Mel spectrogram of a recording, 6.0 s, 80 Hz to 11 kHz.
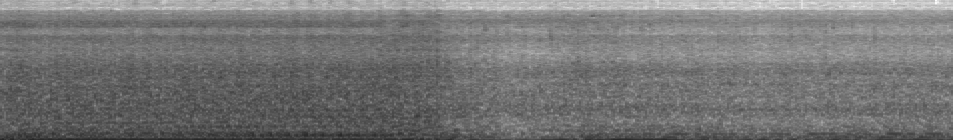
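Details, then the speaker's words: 1957 Ford Thunderbird V8 with its original four-barrel carburetor restored, choke not yet fitted, idling in the garage: steady low even burble around three pulses a second, maybe slightly lumpy but running fine. Normal idle. "seems okay sounds like it might be slightly r I think out in on the street when it's just in normal use and being run it'll be better than just idling here"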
